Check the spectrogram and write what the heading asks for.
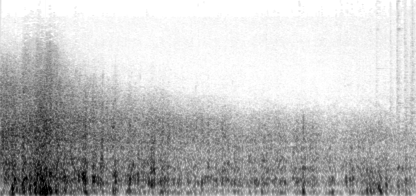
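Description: Thunder sound effect: a loud rumbling crash that is heaviest in its first second, then slowly dies away, its hissing upper part fading first and leaving a low rumble.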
